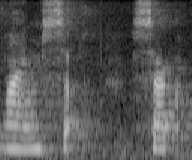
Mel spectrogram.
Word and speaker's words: Limsuk: So it's how you pronounce this Lime Suck, but how it's spelled, it's Limsuk.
